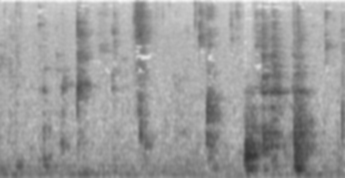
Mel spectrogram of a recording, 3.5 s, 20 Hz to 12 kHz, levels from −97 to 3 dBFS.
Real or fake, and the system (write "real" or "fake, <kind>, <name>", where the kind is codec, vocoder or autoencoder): real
